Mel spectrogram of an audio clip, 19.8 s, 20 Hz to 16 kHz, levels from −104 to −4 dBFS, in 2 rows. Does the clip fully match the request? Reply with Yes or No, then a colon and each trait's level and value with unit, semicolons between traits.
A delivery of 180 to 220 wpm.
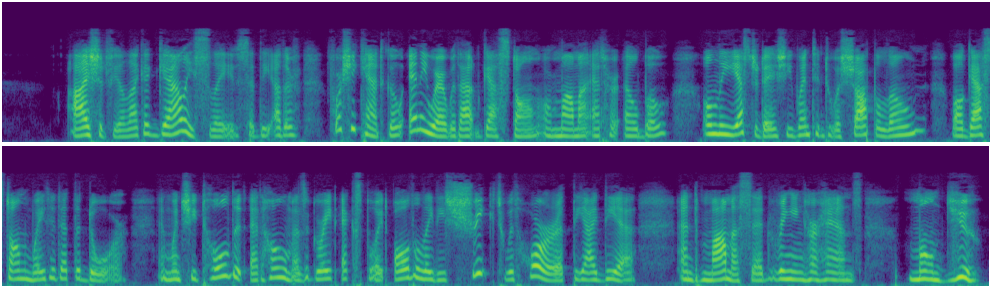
Yes: average, 195 wpm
